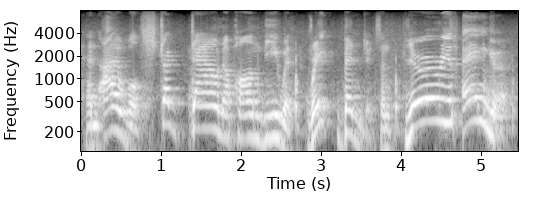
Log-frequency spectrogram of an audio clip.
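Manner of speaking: slow, thundering high declamation; Samuel Jackson. Acted. Hitman's epic line before firing, furious thundering. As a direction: build to a furious shouted climax. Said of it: "this is the epic line where he goes".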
